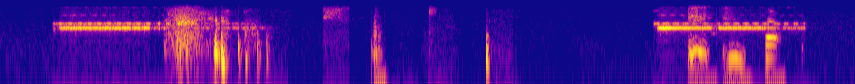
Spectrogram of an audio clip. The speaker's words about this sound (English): It's the other phone, but it rings in here, too.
